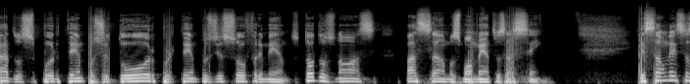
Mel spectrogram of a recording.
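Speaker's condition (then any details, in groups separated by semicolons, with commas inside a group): No condition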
